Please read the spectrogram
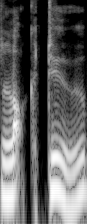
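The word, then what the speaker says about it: Lochdubh: Police constable Hamish McBth stood at the door of his Croft House police station in Lochdu, pronounced lockd by those who knew better and watched the gray curtain descend across the village with a certain satisfaction.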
